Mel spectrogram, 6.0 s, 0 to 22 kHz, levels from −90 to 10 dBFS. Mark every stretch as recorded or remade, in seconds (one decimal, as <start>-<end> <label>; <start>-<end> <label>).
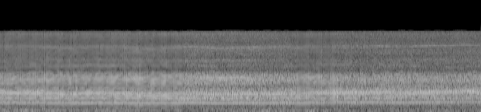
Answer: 0.0-2.3 remade; 2.3-3.7 recorded; 3.7-4.2 remade; 4.2-6.0 recorded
